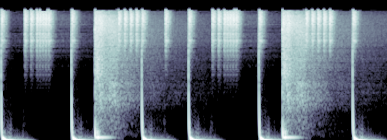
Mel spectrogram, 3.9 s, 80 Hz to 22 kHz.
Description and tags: Trap loop 1
I made this traploop for my remix of Truckers Hitch by Ylvis, and i loved it so much i wanted to share it with you :) I used the included samples from FL Studio 11 where i also put togheter the loop and mixing preference.
128bpm, loop, music, rnb, Trap, trap-loop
